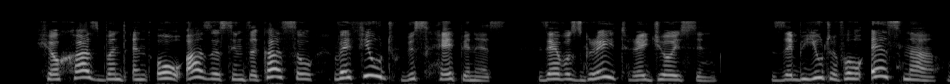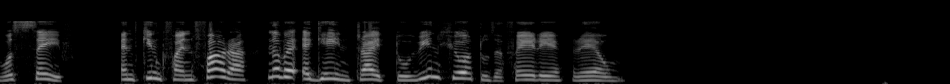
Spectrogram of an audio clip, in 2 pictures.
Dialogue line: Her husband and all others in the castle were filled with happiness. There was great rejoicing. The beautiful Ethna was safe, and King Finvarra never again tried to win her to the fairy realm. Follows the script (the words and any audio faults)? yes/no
yes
